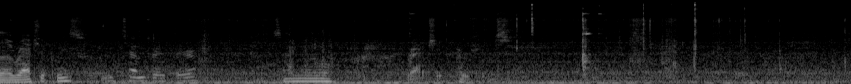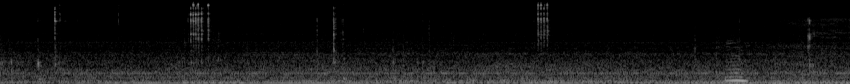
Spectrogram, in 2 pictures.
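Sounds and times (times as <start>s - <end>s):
low steady hum: 0.0s - 17.0s
socket ratchet clicking: 10.4s - 10.7s, 13.8s - 14.1s.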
